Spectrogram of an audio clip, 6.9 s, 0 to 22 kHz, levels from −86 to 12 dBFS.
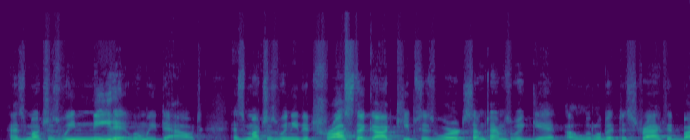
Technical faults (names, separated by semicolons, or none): none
